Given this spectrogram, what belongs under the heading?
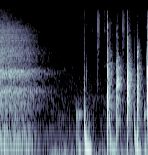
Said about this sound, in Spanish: ¡Ay, el aplauso! Ah, es el tercer programa del año y no de que si no se aplaude uno, ¿quién?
